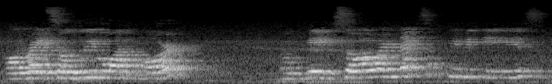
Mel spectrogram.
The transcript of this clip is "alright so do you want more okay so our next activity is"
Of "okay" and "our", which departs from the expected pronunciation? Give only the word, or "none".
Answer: none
